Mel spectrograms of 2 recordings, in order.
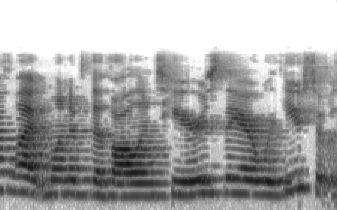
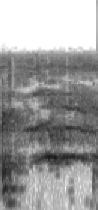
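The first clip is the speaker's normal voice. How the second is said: high laugh; 3 dB quieter than usual. Real, not acted. Laughing at cult-like chanting.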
